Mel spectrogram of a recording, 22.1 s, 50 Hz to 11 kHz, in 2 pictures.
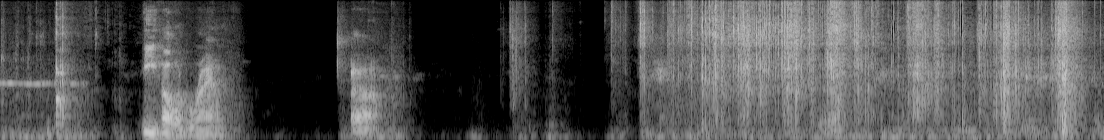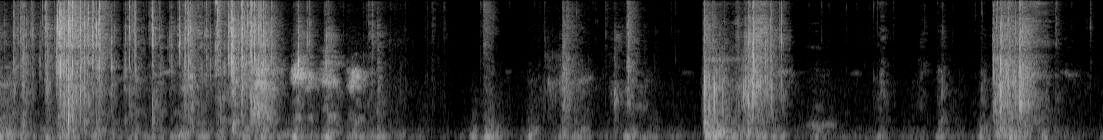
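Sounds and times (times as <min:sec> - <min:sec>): foil wrapper crinkling and tearing: 0:05.0 - 0:05.4, 0:06.1 - 0:14.9, 0:18.3 - 0:19.0, 0:21.0 - 0:21.5.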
